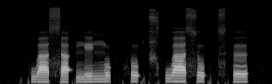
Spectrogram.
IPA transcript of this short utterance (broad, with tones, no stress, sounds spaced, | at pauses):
k w a˨˩ s a˨ ʔ ŋ e˧ ŋ o˦ k̚ h o˦ ʔ t͡ɕʰ w a˦ s o˦ ʔ t͡sʰ ə˦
